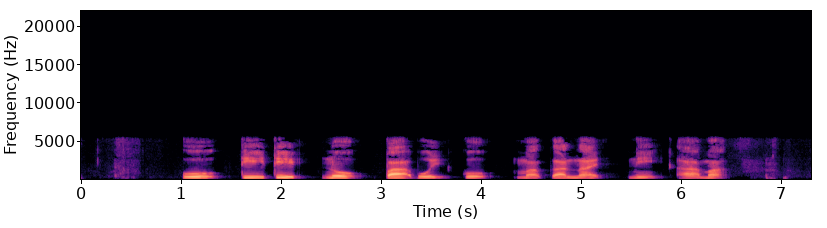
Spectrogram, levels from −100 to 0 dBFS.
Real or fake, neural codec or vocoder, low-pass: real; none; 5.4 kHz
